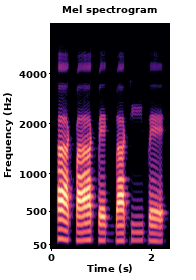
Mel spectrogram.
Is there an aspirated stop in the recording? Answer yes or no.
no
